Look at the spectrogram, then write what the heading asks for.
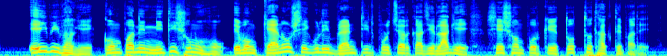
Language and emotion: Bengali, neutral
